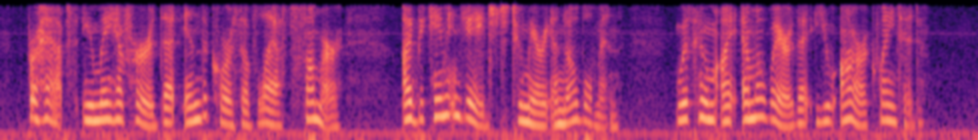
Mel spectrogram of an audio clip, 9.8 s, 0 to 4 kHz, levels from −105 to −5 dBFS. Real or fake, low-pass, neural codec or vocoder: real; 3.6 kHz; none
